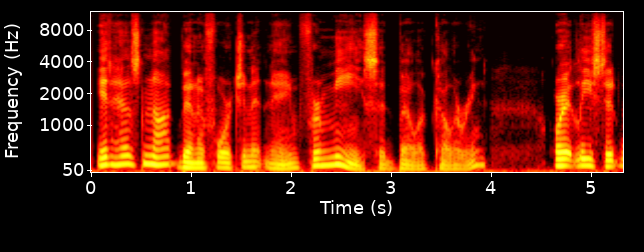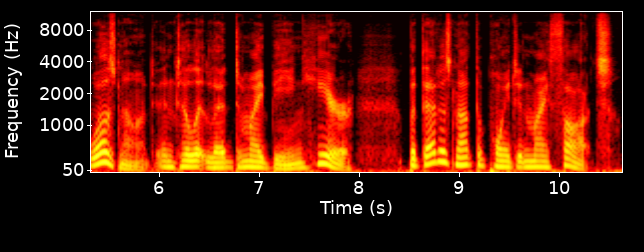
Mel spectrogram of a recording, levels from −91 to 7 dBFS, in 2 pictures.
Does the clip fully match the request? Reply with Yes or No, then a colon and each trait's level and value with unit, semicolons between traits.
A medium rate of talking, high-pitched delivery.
No: average, 180 wpm; low, 120 Hz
